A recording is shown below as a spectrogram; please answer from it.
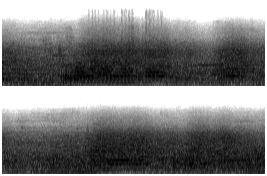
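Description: A vehicle engine in the parade revving repeatedly, its pitch dipping and climbing again about every three to four seconds, with steadier running in between.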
